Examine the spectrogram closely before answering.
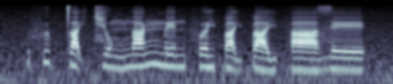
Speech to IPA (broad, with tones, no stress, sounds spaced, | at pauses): f ɨ˦˥ p̚ t̪ a̰˧˨ j t͡ɕ o˧˩ ŋ n a˨˦ ŋ m e˧ n f ə˧ j ɓ a̰˧˨ j ɓ a˧˩ j h aː˨˩ z e˨˩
